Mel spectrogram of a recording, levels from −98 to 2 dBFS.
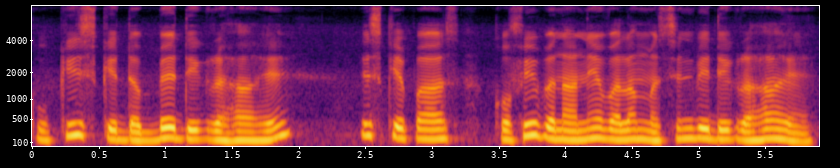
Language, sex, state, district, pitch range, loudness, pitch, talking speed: Hindi, male, Arunachal Pradesh, Papum Pare, 140-165 Hz, -13 LUFS, 150 Hz, 160 wpm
